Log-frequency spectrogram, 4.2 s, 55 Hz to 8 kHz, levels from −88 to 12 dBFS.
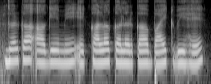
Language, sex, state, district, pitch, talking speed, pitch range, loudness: Hindi, female, Arunachal Pradesh, Lower Dibang Valley, 195 Hz, 155 wpm, 190-210 Hz, -12 LUFS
